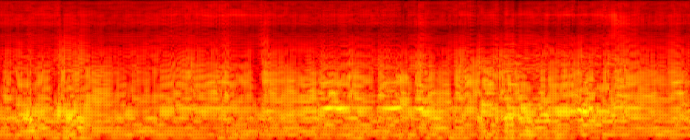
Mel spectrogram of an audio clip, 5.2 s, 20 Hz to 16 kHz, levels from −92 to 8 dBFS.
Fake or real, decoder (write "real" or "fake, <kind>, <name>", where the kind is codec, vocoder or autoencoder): fake, vocoder, BigVGAN v2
